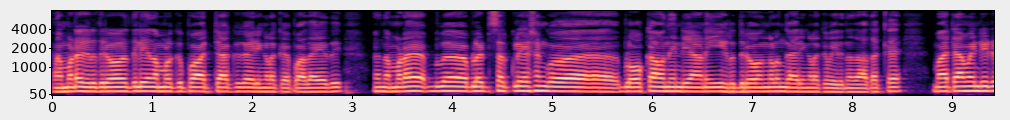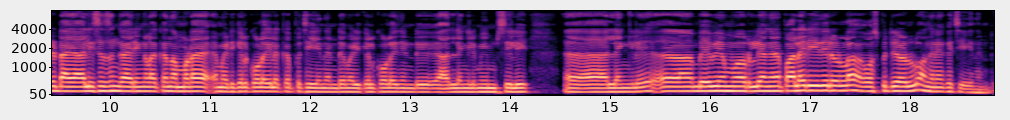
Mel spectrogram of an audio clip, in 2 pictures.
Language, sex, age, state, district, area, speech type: Malayalam, male, 60+, Kerala, Kozhikode, urban, spontaneous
